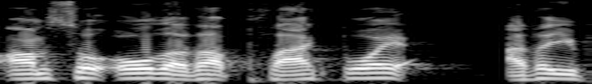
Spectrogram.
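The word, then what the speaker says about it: Plaqueboy: If you're not Plaque Boy, you're not doing it right. You know what's crazy, bro? I'm so old. I thought Plaque Boy. I thought you pronounced it Playboy.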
